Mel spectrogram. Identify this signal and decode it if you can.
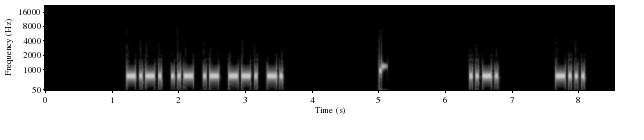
Morse code, heard as a keyed tone, about 25 wpm, spaced as for 17 wpm, 700 Hz. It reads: CU AGN FB
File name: Top 20 QSO Elements - 6x Character Spacing - 25wpm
